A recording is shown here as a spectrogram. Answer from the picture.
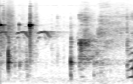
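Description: Faint bird chirps, short high notes repeating here and there, with a few light sharp clicks, the strongest at the very start and another about half a second in.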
